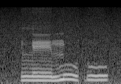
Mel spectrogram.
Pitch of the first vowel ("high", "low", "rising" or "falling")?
low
